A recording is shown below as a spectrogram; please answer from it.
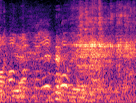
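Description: Indistinct voices of spectators and players calling out and talking, overlapping, with no clear words.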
